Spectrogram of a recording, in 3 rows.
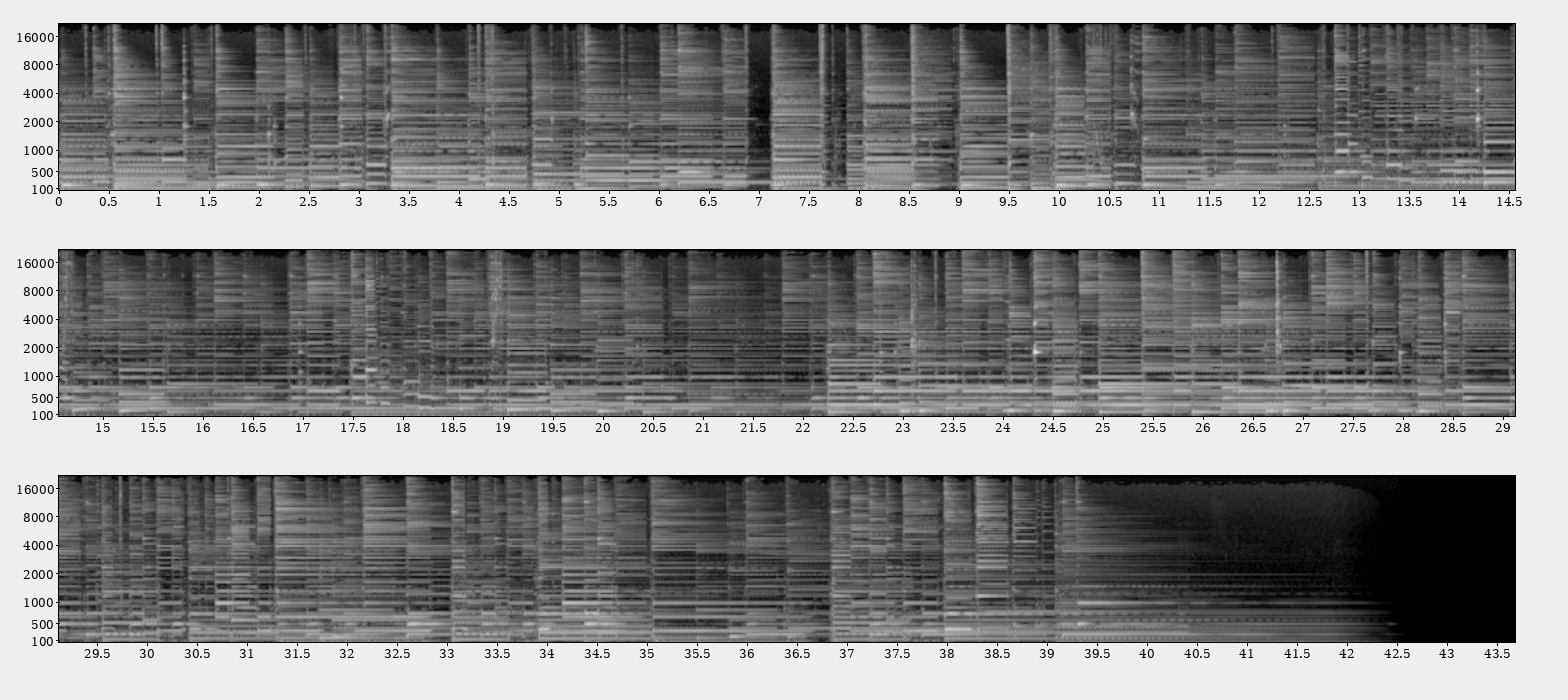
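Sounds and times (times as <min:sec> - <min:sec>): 
Indian rosewood acoustic guitar: 0:00.0 - 0:42.5.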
